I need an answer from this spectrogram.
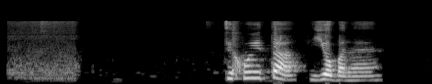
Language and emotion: Russian, angry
